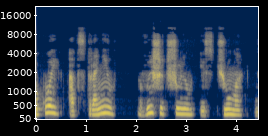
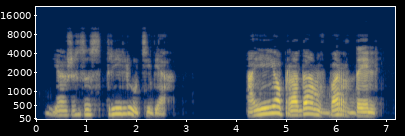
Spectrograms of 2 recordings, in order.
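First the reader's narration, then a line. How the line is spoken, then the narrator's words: Creaky rasp. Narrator (Russian): проскрипел Абадор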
